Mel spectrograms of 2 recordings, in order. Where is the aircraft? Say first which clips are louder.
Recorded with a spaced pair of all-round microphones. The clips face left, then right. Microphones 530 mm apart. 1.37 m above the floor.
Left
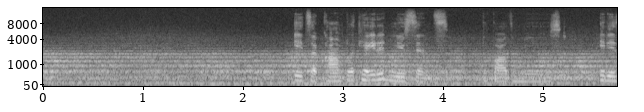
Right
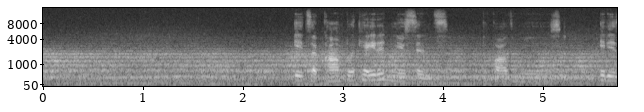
Left 4 dB; 60° left (ahead or behind); by 5.8 s 65° left (ahead or behind).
